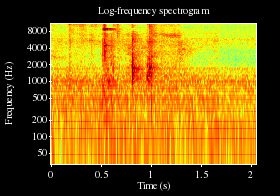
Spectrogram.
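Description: A few faint clicks as a plastic solar-panel roof mount base with a foam gasket is turned over in the hands, over low room tone.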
